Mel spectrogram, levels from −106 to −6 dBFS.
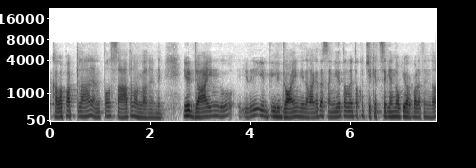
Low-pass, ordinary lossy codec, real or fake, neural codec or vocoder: none; none; fake; codec, 16 kHz, 1.1 kbps, Voila-Tokenizer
